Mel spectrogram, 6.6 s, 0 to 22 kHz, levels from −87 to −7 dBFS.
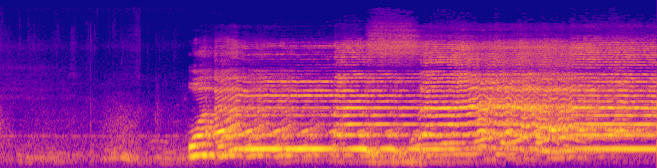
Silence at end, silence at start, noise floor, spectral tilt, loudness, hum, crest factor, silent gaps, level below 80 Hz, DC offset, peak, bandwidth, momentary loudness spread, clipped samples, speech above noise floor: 0 s; 0.2 s; -43 dBFS; -3 dB/octave; -15 LUFS; none; 12 dB; none; -60 dBFS; under 0.1%; -4 dBFS; 13.5 kHz; 4 LU; under 0.1%; 28 dB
